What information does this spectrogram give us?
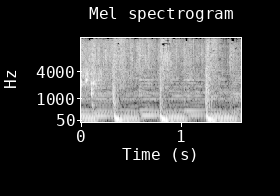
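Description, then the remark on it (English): Half a box of beef stock glugs into a stew pot in three evenly spaced gulps, each with a short falling gurgle, over a steady low kitchen hum and faint sizzling. No one speaks. “Half a box of this beef stock. I'm gonna also add a cup of water.”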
